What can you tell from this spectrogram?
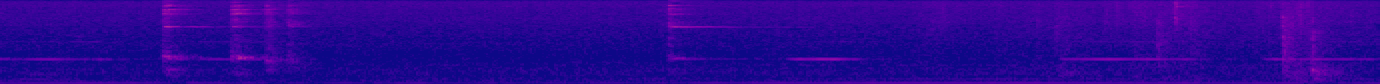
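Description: Near silence: a low steady hum and a faint thin tone that comes and goes, broken by a few light clicks, a cluster about a second in, one midway and one near the end.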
